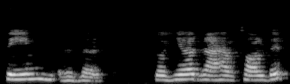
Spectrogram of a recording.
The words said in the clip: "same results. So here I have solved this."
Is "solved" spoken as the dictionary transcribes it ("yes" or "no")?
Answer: no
